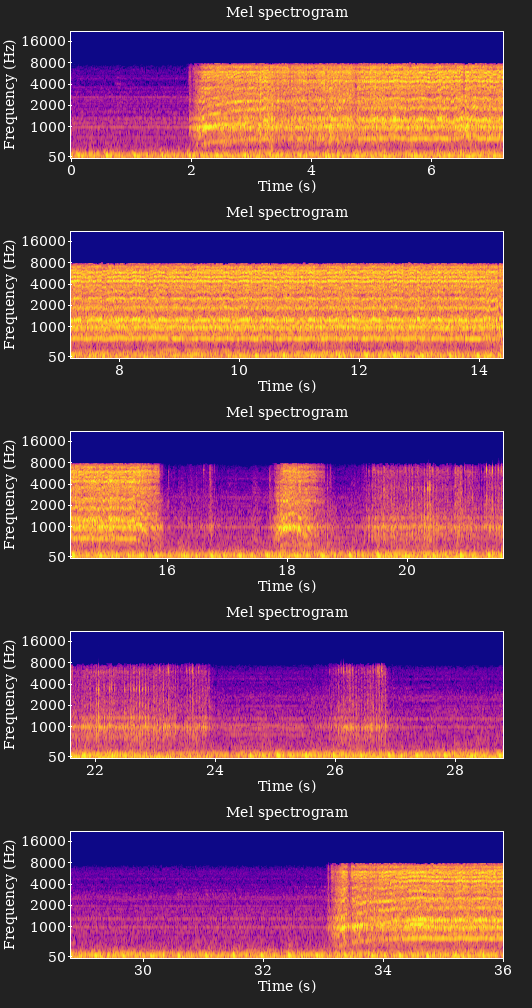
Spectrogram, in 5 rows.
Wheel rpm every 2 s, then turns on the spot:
10, 130, 160, 160, 160, 160, 160, 120, 10, 10, 20, 10, 0, 10, 0, 0, 50, 160.
18-24 26-28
